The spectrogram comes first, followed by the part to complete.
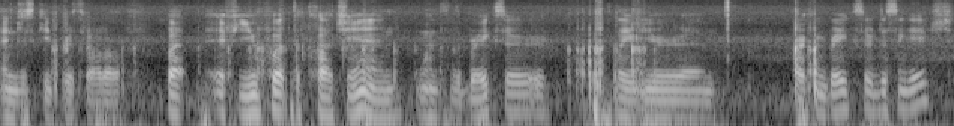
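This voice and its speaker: A man at a moderate pace with long, frequent pauses, a dry sound with no echo, and noticeable background noise. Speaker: driving instructor. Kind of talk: casual instruction. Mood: calm, reassuring. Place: open country. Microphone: phone near.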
